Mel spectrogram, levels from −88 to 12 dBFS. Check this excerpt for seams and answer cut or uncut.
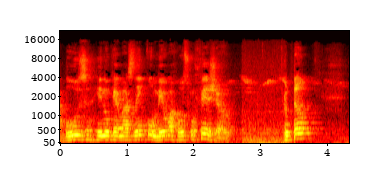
uncut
